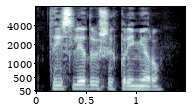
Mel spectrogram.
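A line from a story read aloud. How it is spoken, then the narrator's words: Gentle remark. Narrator (Russian): мягко заметила Суат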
